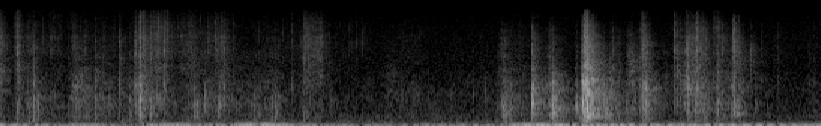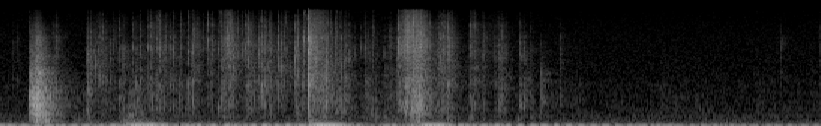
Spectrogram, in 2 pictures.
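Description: Plastic wrapping and a foil trading-card pack crinkling and tearing in a series of short rustles as the pack is torn open.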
